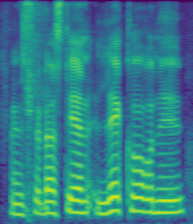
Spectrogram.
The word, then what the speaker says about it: Sébastien Lecornu: Sébastien Lecornu uttalas det.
